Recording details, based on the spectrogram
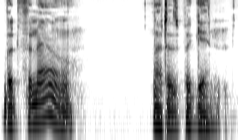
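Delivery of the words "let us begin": plain reading voice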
